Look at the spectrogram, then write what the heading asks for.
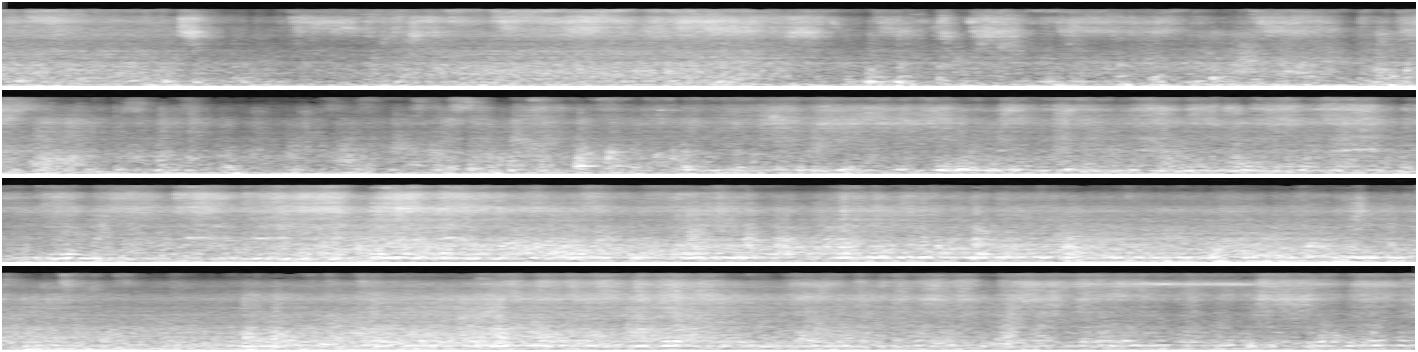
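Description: DART electric commuter train running at speed, heard from inside the carriage: steady wheel-on-rail noise with a low hum that grows louder about halfway through.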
